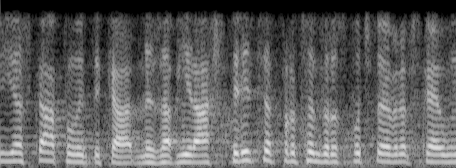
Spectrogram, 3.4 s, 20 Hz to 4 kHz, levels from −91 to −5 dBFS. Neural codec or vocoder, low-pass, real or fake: codec, 16 kHz, 1.1 kbps, Voila-Tokenizer; 3.6 kHz; fake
